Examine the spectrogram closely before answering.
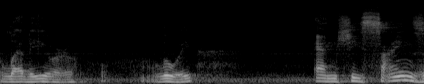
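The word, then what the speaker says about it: Lewy: l e w y which would have been pronounced Levy in German and it's crossed out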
